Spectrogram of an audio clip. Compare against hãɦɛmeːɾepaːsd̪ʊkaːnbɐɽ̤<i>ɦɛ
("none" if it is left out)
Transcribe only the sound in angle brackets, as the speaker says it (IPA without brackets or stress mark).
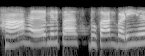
i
